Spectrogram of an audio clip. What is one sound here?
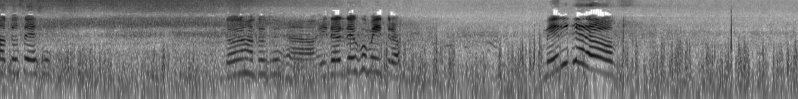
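Waves crash and roar steadily on the shore.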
